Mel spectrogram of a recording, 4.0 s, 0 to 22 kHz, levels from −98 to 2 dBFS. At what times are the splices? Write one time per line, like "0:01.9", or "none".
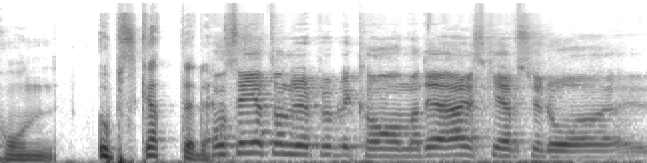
none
